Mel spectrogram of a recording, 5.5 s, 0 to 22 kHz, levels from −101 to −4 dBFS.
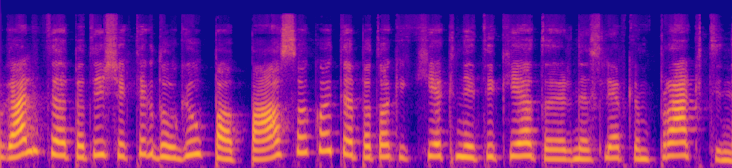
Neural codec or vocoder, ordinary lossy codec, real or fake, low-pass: vocoder, 44.1 kHz, 128 mel bands, Pupu-Vocoder; Opus, 24 kbps; fake; 14.4 kHz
